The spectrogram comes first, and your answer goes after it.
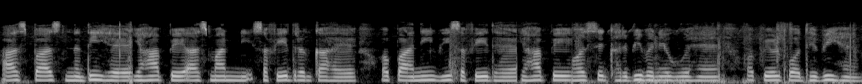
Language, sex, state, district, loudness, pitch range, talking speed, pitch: Hindi, female, Uttar Pradesh, Etah, -21 LUFS, 185-195 Hz, 210 wpm, 190 Hz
